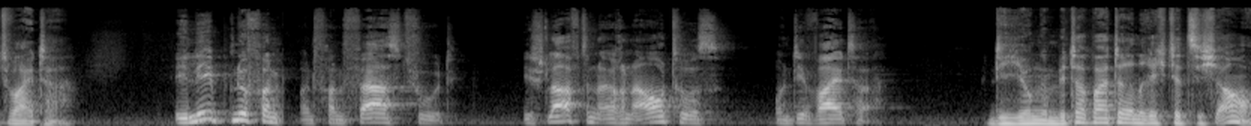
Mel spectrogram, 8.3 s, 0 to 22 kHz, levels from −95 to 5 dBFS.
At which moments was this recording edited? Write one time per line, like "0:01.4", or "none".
0:01.9
0:05.3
